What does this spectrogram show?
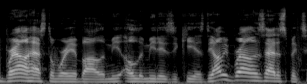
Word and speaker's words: Olamide: sure if De'Ami Brown has to worry about Olamide Zaccheaus.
